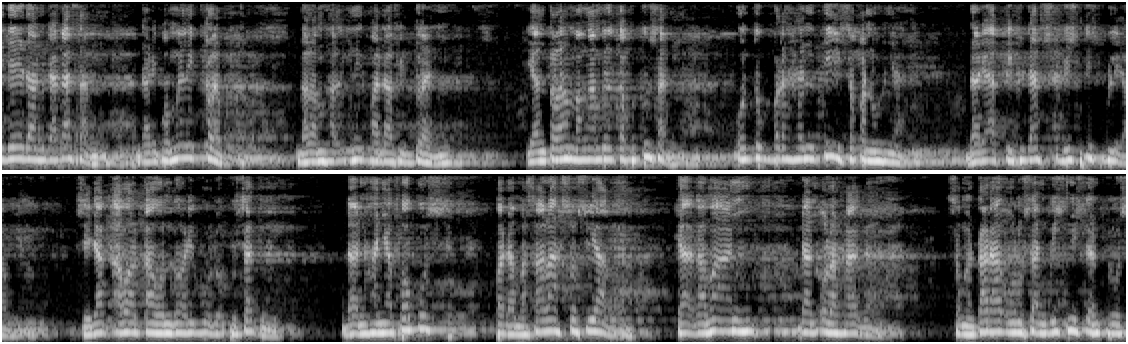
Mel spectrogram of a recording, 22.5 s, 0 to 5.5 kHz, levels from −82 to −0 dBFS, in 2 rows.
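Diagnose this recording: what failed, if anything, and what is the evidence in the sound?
Nothing failed; no stage shows any audible problem.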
